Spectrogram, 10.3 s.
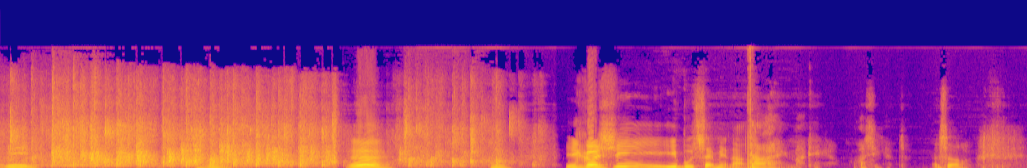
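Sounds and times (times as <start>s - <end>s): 
speech: 0.0s - 0.5s, 2.0s - 2.4s, 3.4s - 4.1s, 4.9s - 7.9s, 8.6s - 10.1s
audience applause: 0.0s - 5.6s.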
